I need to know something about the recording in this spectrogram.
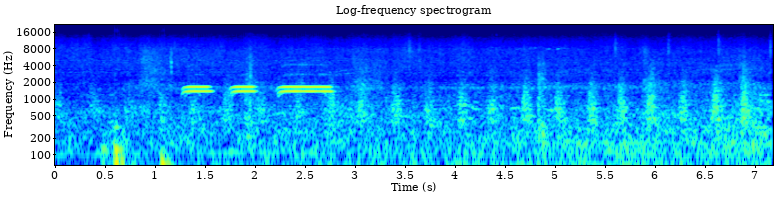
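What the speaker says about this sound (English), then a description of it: "we can set our reverser and we can start moving again." A train engine in the Wonders of Sodor video game gets under way, with a brief clank, a few short whistle-like tones and then a steady rolling hiss and chuff that carries on evenly, with no speech.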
